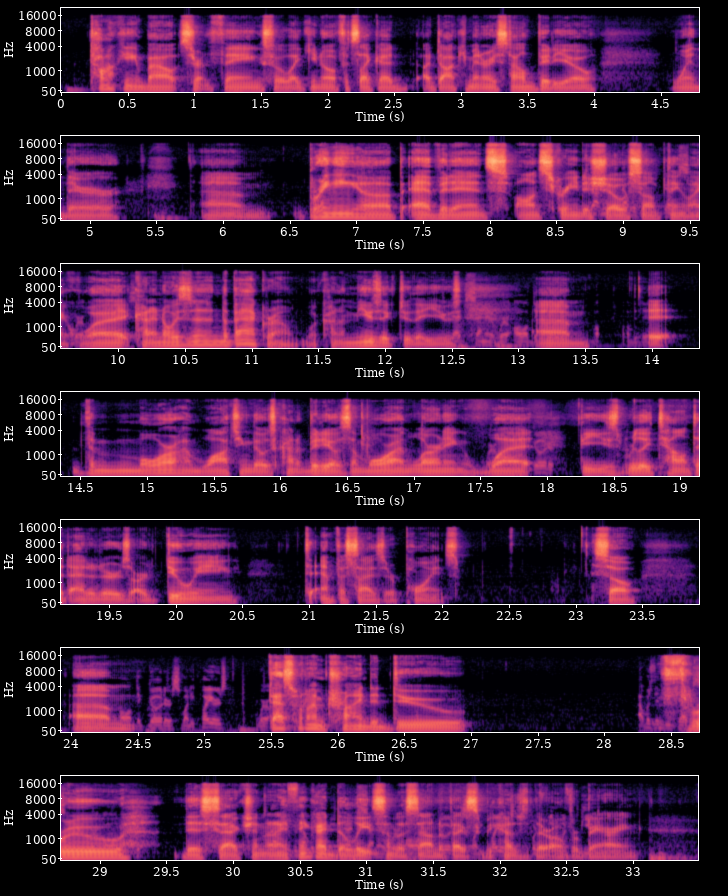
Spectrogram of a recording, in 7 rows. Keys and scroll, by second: 8.6-10.3 typing, 12.3 space, 12.8 s, 13.3 space, 14.0 s, 15.9 d, 17.4 space, 18.0 space, 24.3 space, 25.6 space, 27.7-32.6 typing.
